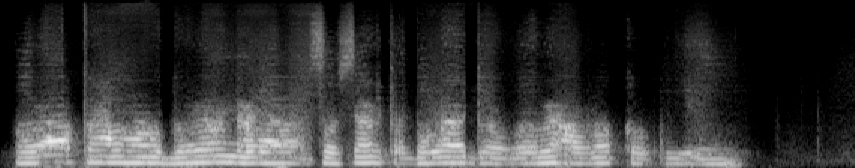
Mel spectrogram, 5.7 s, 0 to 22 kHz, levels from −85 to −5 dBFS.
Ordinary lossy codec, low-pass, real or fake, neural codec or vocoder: none; none; fake; codec, 44.1 kHz, 0.9 kbps, DAC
